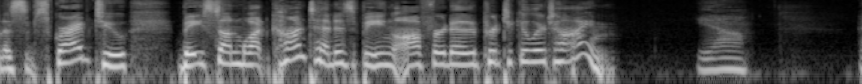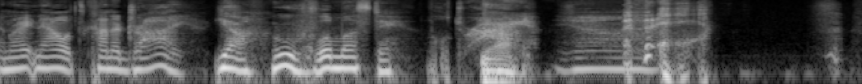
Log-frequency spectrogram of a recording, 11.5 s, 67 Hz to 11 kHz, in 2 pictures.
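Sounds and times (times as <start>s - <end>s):
speech: 0.0s - 5.1s, 5.7s - 10.4s
rough raspy throaty cough: 9.9s - 10.6s.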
